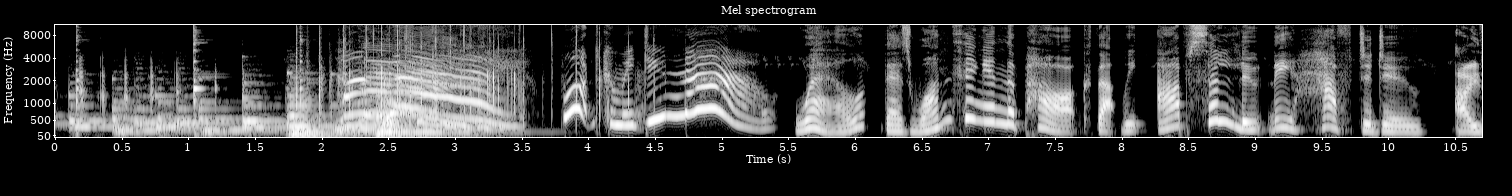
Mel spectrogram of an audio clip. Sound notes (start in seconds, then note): 1.9 all cheer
